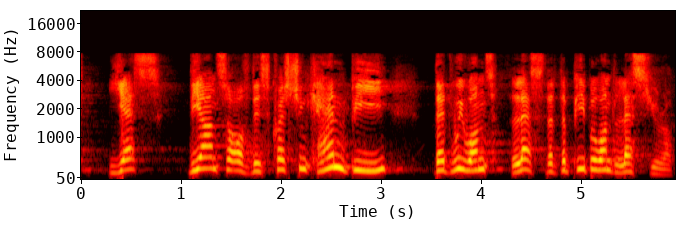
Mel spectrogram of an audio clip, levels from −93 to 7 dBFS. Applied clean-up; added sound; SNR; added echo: none; none; none; none.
